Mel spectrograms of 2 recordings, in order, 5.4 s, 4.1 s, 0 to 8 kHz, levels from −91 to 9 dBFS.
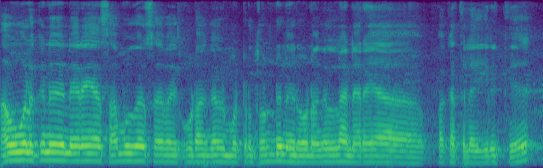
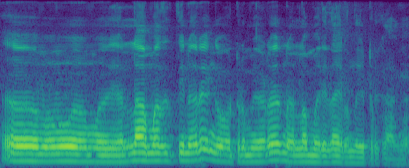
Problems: continuous background conversations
